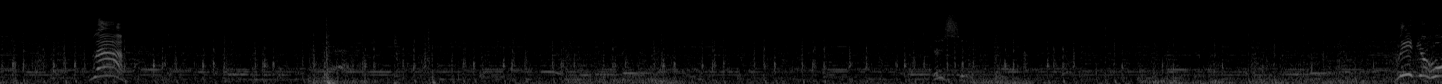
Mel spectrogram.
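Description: Horse hooves clip-clop at a gallop in The Witcher 3, a steady rhythmic run heard under game music and shouted voices, with a brief whinny near the start.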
